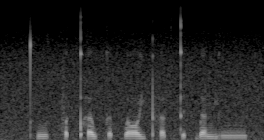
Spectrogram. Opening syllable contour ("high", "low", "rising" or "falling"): low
